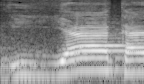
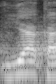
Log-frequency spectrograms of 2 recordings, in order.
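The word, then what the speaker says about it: إياك: Ada huruf alif, jangan dihilangkan. Maka 'ya' itu ada shaddahnya, bukan iyaka na'budu iyaka nasta'in. Iyyaka na'budu wa iyyaka nasta'in, 'ain, jangan alif, jangan ta'in ya.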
